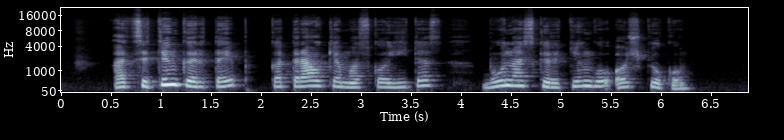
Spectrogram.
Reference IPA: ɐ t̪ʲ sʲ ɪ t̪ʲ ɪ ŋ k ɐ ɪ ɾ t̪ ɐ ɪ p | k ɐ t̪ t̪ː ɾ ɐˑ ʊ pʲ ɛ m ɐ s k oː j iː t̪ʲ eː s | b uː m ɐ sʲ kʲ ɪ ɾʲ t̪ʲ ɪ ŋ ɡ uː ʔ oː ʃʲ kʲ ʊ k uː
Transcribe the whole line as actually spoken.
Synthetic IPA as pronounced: ɐ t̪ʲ sʲ ɪ t̪ʲ ɪ ŋ k ɐ ɪ ɾ t̪ ɐ ɪ p | k ɐ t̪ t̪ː ɾ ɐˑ ʊ kʲ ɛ m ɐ s k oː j iː t̪ʲ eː s | b uː n ɐ sʲ kʲ ɪ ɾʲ t̪ʲ ɪ ŋ ɡ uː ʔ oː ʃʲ kʲ ʊ k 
